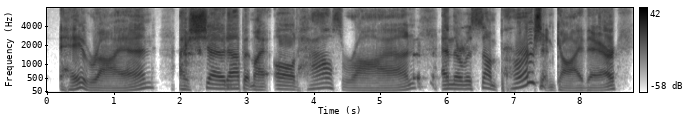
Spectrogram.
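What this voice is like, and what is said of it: Imitates another person's voice. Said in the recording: “I'll try and do her voice.”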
